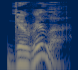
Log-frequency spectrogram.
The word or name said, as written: guerrilla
